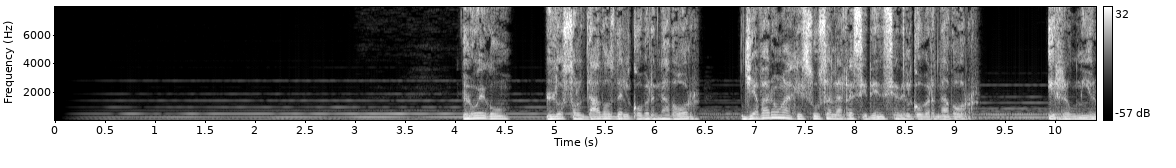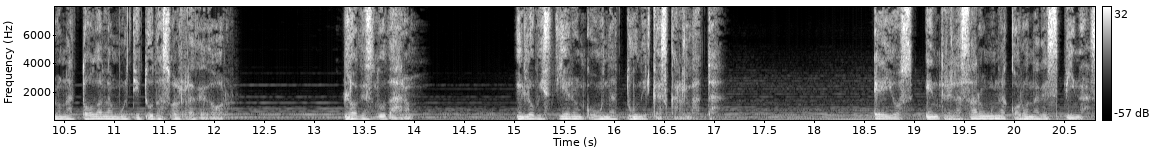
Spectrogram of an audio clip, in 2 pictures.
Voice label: spanish latin american narration; Estados Unidos da América

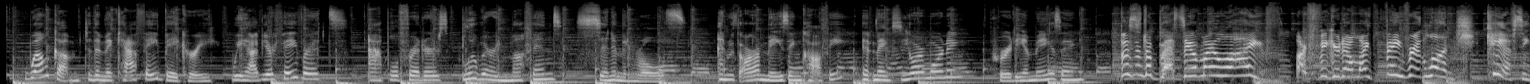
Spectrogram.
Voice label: english american commercial; Inglés (Estados Unidos); actriz de doblaje

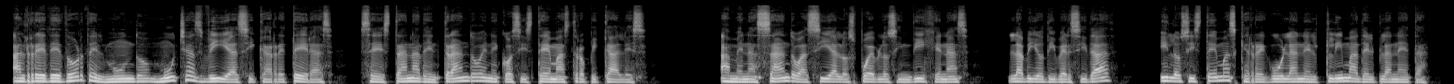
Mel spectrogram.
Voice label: spanish latin american documentaries

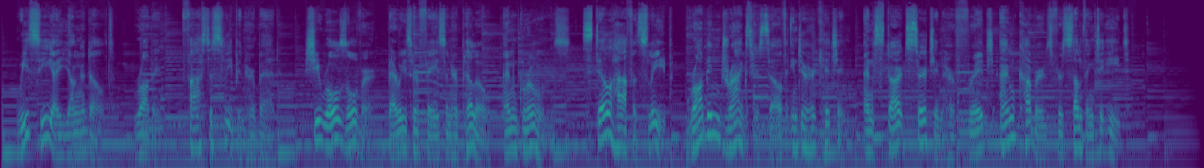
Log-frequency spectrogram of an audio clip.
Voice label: english international narration

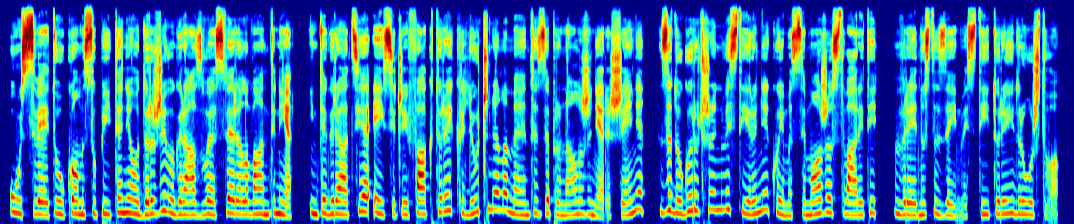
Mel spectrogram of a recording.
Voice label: serbian animation; Professional Serbian native voice-over actor from Belgrade

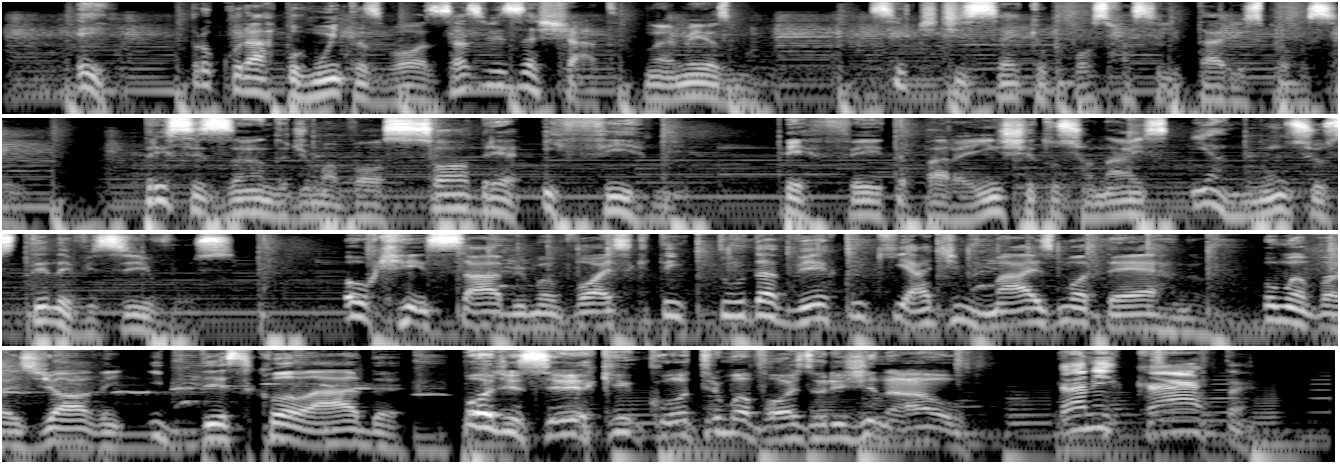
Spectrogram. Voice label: portuguese brazilian promos

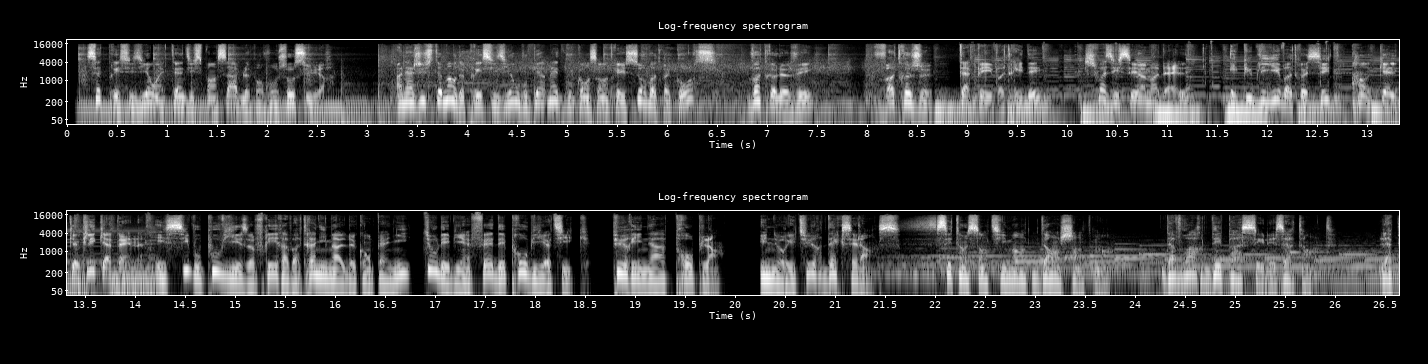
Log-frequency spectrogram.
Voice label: french canadian commercial

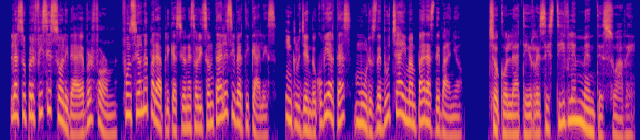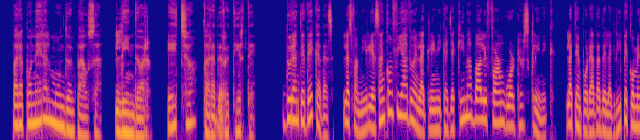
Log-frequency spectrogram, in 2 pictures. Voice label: spanish latin american commercial

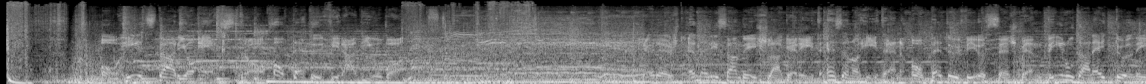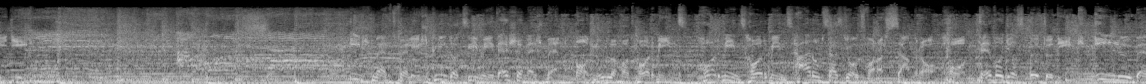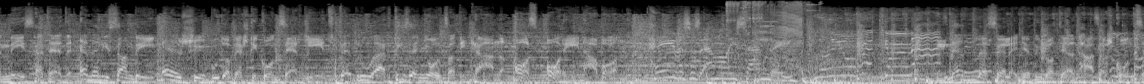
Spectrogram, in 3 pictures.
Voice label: hungarian promos

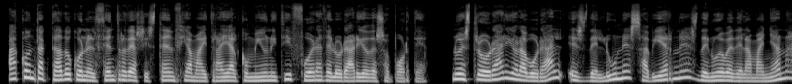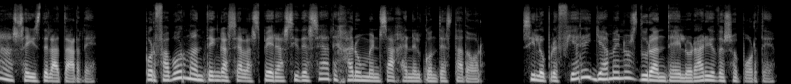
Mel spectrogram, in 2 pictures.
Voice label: spanish ivr

